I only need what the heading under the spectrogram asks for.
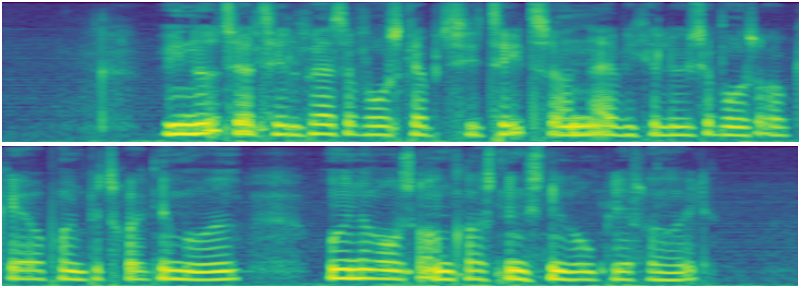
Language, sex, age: Danish, female, 32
